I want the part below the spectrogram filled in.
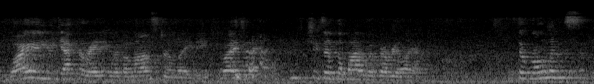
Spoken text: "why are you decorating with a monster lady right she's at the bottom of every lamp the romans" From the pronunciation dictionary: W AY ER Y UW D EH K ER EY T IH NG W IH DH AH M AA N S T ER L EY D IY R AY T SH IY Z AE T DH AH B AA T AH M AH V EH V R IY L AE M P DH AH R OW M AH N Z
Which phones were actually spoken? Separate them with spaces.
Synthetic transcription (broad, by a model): W AY ER Y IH D EH K ER EY T IH NG W IH DH AH M AA N S T ER L EY D IY W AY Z SH IY Z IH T DH AH B AA T AH M AH V EH V R IY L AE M DH AH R OW M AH N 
